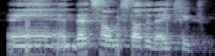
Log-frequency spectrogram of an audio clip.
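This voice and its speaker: A man with an Israeli accent, a company co-founder answering interview questions, halting with frequent fillers and restarts. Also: mid-range voice, a little mellow, reverberant, poor audio. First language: Hebrew. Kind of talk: business interview.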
